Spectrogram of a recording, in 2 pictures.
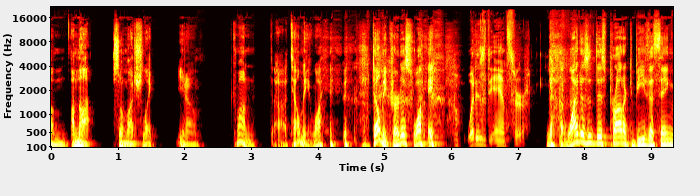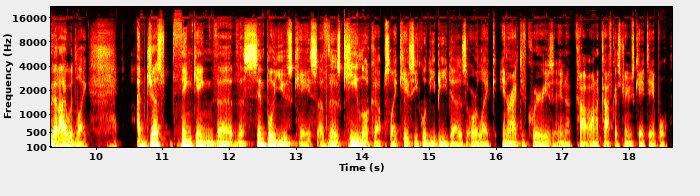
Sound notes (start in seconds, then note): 4.1 chuckles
